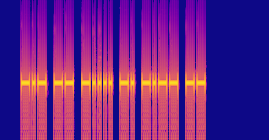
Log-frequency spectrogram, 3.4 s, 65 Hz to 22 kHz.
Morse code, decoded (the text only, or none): KM6NYM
